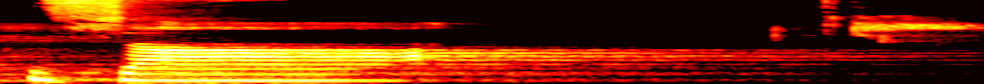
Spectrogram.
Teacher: It is also called a whistle letter because when we pronounce zah the whistle like sound comes like zah. So when we pronounce zah we will touch up and down teeth together.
